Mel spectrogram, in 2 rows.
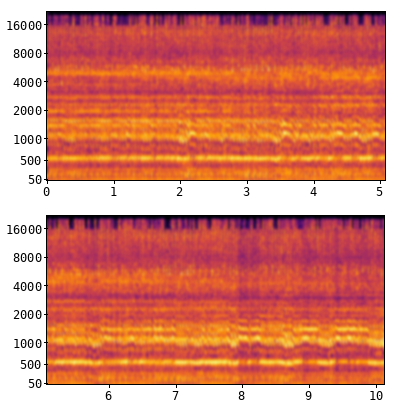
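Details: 2014 Polaris RZR 800 UTV with milky oil from coolant mixing and coolant squirting by the water pump, brand new clutch and belt: a raspy, wavering rub over the fast idle sounds bad; sellers suspected the tight new belt squealing.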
